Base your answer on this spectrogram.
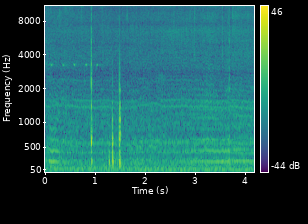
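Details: Honey bees of a queenless colony being used for queen rearing: a faint, steady low hum with layered tones, broken near the start by a few sharp clicking taps.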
